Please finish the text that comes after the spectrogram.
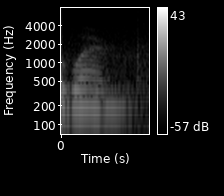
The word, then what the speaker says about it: weren't: So, weren't solo tiene una sílaba, por favor. So, please, por favor, please. No me digáis weren't. Weren't? No, muy mal, muy mal. So, no me digáis weren't, ni weren't, ni weren't, ni nada de eso. Weren't. Una sílaba, por favor. Weren't. Weren't. And hay que oír la T al final de la palabra.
